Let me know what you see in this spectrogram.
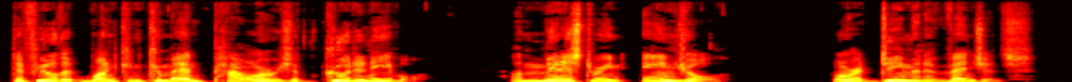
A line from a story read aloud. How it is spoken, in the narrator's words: he cried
